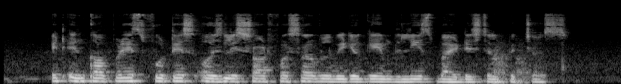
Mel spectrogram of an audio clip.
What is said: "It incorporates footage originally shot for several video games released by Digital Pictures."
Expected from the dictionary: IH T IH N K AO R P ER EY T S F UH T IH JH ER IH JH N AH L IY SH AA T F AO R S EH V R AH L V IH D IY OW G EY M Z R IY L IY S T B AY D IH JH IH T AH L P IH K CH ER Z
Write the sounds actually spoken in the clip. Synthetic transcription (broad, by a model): IH T IH N K AO R P ER EY T S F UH T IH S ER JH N L IY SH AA T F AO R S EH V R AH L V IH D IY OW G EY M R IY L IY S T B AY D IH JH IH T AH L P IH K CH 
